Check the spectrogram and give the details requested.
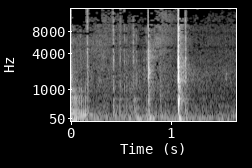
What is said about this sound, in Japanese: あ、タイピングしてる。タイピングの音っていいよね。カチャカチャって音。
